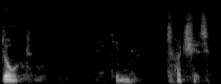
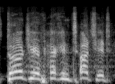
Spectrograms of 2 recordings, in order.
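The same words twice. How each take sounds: First: Soft, unvoiced threat; whispered bartender threat, much softer; menacing whisper. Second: Much higher, louder, barking bartender; high, loud mock Irish bartender yell; furious shout. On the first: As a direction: hiss a warning, barely a breath. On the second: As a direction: yell at the customer not to touch it. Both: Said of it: "he goes".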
